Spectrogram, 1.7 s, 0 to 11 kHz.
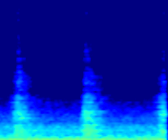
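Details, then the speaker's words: Mazda Miata front wheel bearing/hub, owner reports roaring on left turns from the right front, spun by hand off the car: dry gritty rumble swelling about every 0.7 seconds. Rough wheel bearing. "this just sounds rough"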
